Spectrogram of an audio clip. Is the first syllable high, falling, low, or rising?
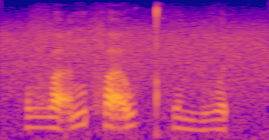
rising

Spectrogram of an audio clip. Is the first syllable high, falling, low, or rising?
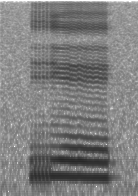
low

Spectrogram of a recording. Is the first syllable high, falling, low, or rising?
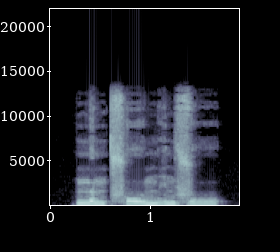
falling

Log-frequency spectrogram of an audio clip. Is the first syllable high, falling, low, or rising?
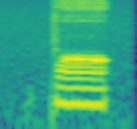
high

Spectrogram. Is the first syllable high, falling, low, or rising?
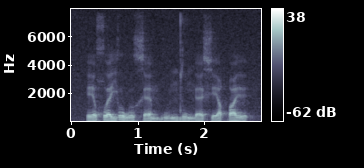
rising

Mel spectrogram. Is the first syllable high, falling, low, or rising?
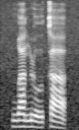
high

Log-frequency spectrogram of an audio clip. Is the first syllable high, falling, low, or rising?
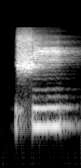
high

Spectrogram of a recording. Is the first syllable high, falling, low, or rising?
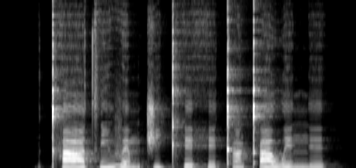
falling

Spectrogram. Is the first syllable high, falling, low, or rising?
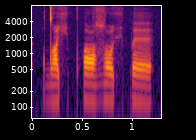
low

